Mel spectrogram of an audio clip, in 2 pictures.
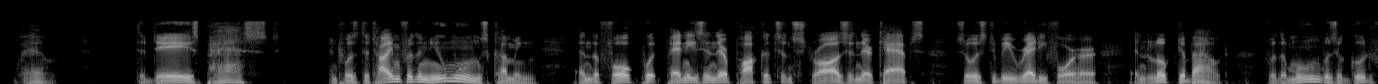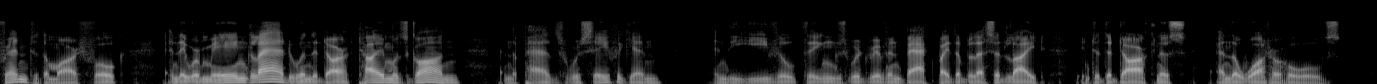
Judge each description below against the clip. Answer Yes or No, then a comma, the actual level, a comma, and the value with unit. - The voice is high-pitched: No, very low, 80 Hz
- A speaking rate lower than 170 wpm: No, average, 180 wpm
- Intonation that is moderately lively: Yes, average, 4.5 semitones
